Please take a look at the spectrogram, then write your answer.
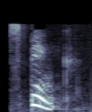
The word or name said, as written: spink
